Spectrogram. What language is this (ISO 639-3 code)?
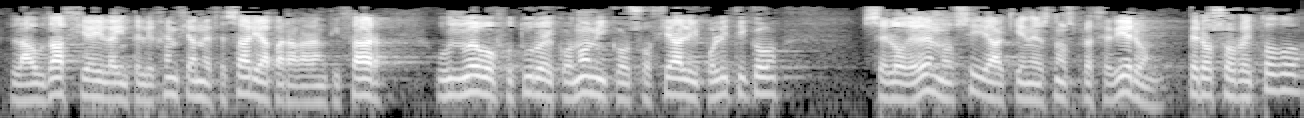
spa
